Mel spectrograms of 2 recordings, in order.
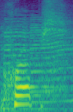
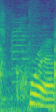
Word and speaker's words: crêpe: I've even made the crepes, and yes, that's how you pronounce them. It's crêpe, rhymes with yep, So not crepe.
